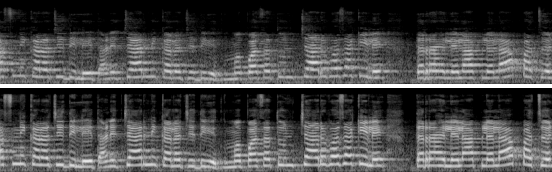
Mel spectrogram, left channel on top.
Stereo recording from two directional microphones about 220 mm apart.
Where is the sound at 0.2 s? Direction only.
50° right (ahead or behind).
